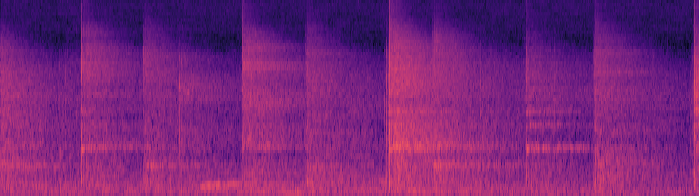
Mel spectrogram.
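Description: Badminton rally: racket strings striking a shuttlecock back and forth, about seven sharp hits roughly a second apart, each ringing briefly in a reverberant hall. The loudest hit comes about six seconds in.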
